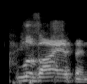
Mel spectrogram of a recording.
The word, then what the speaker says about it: Livyatan: the fossil whale uh oliviatan leviathan is the pronunciation okay i'm just trying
